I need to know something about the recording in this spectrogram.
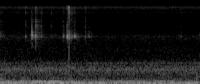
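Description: A few faint crinkles and clicks as a small wrapped item is handled and turned over in the fingers, over a steady low hum.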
